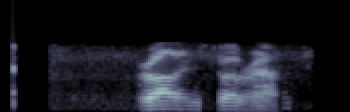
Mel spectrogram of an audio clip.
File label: PS TAC, p25; wake p25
